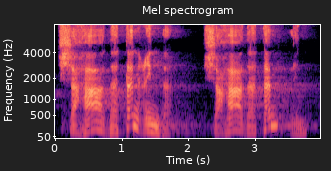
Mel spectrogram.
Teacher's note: تنوین کے بعد حروف حلقی کے 6 حرفوں میں سے عین ہے، تو یہاں اظہار ہوگا، یعنی ظاہر کر کے پڑھیں گے. عندہ. اور یہاں اخفاء حقیقی، کیونکہ نون ساکن کے بعد حروف اخفاء کے 15 حرفوں میں سے دال ہے، تو یہاں ناک میں آواز کو چھپا کر پڑھیں گے.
